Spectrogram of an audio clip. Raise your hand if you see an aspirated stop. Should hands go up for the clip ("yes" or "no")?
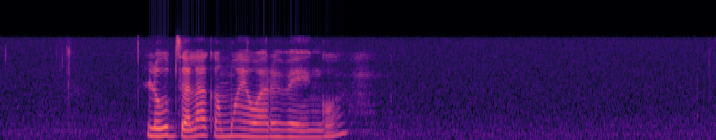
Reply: no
